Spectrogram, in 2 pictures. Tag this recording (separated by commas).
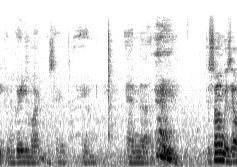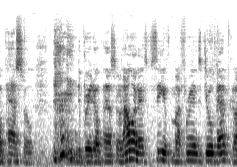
Speech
